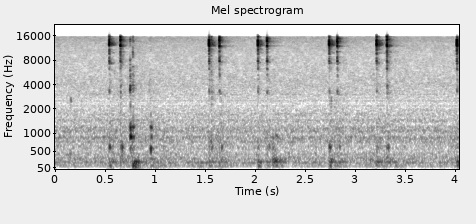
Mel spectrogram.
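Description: Computer mouse buttons clicking, mostly in quick pairs, about six times across a few seconds.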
